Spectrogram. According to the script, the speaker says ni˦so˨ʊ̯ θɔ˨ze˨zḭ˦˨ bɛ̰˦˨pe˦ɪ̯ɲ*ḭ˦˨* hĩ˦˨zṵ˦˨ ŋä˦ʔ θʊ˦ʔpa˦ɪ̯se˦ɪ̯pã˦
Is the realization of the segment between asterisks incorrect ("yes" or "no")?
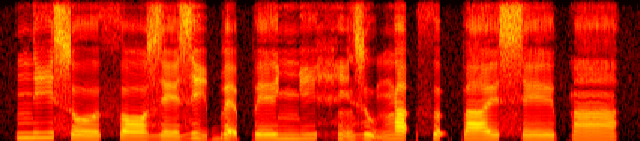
yes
